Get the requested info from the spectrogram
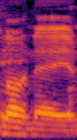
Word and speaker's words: Monet: It is Monet. – It's got a T on the end. – In French, the T is silent. – In French, you never pronounce the T.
